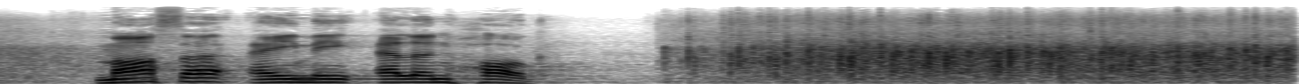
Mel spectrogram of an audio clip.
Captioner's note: applause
